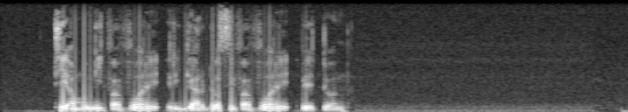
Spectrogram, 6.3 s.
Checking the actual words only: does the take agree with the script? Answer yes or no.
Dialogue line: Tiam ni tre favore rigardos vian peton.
no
